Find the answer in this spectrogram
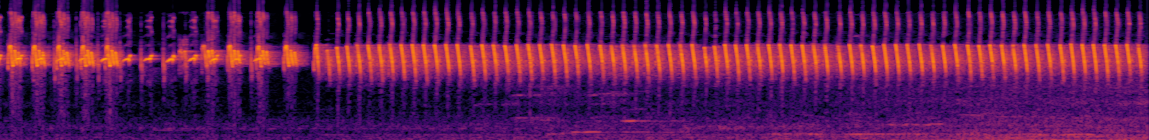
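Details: Bar-winged prinia, one of six birds meeting: spaced high chirps for three seconds, then a sudden switch to a fast, even, machine-like run of rapid notes.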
